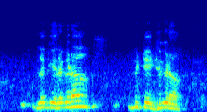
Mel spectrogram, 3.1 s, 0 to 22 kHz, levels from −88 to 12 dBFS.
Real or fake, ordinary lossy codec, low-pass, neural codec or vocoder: real; Opus, 16 kbps; 9.9 kHz; none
